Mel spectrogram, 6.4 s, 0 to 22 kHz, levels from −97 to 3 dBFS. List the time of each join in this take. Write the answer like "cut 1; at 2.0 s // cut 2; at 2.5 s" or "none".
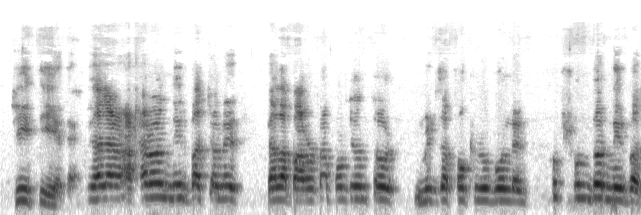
cut 1; at 0.9 s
